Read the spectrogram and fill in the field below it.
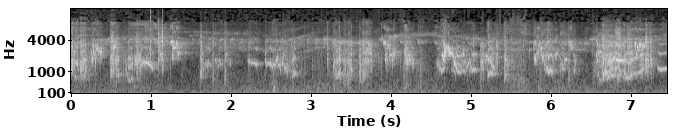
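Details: Budgerigar chirping in uneven bursts of scratchy warbling and squeaky notes, with quieter stretches between louder phrases.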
